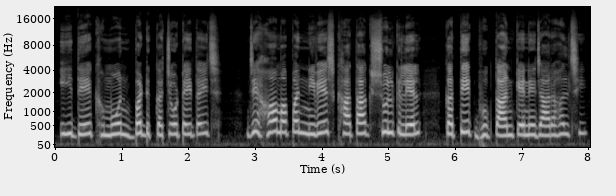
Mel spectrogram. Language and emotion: Maithili, sad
